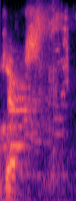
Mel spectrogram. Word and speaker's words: GIF: They're GIFs, and I guess it's pronounced GIF like peanut butter.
